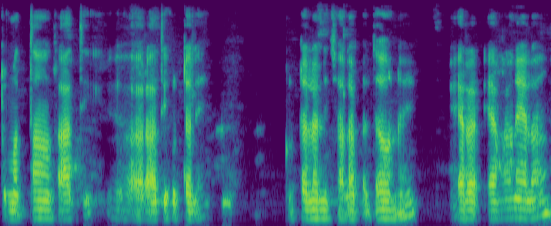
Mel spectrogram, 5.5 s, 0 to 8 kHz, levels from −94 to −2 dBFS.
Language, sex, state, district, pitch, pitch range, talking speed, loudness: Telugu, male, Telangana, Nalgonda, 115 Hz, 110-120 Hz, 110 wpm, -18 LUFS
